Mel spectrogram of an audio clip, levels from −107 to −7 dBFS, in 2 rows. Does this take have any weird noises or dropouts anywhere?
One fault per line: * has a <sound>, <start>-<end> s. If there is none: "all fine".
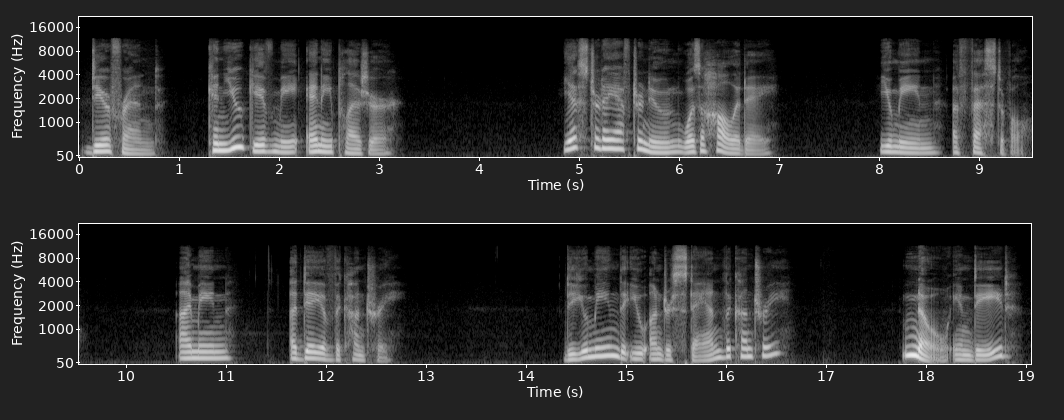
all fine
